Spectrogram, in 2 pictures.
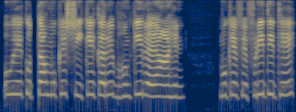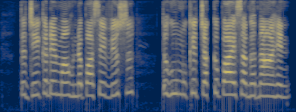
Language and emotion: Sindhi, fearful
